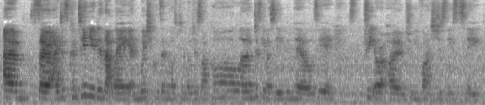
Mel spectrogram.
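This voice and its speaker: A young woman from Zambia, raised in Botswana, speaking haltingly as an interview guest, with many fillers and restarts. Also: medium pitch, steady tone. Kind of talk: personal story in an interview. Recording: echoey room, far from mic, background noise.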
